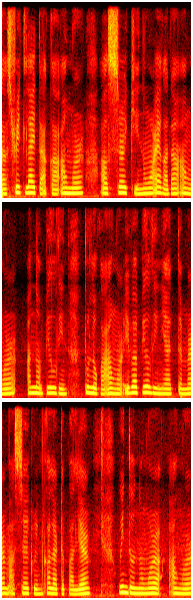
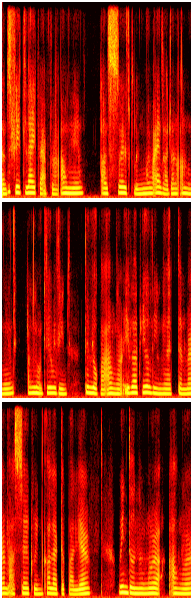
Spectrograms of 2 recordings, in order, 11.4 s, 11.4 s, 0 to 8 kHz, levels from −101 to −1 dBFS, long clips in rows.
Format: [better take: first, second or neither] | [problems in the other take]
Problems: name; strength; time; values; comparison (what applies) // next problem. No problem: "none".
first | noise reduction (neural diffusion model UNIVERSE++)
